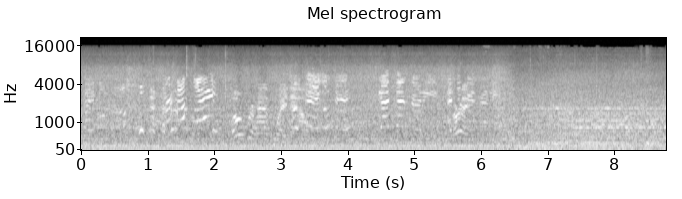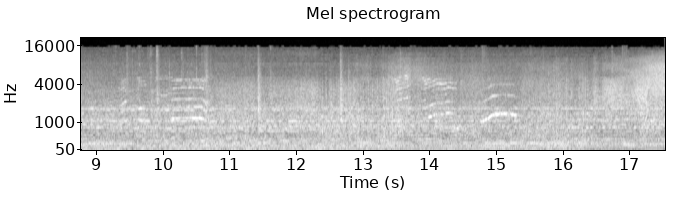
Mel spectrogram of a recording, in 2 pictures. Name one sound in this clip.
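A plane's engine drones steadily.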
